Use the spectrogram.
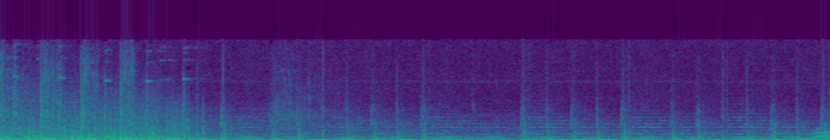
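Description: Video game gunfire in Fortnite Battle Royale: dense, overlapping bursts of rapid shots and booms crackle continuously, loud and busy throughout with no talk.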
